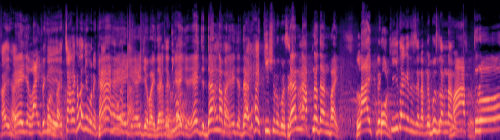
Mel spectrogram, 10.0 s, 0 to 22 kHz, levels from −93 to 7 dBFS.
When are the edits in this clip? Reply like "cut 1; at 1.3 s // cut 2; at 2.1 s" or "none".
none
